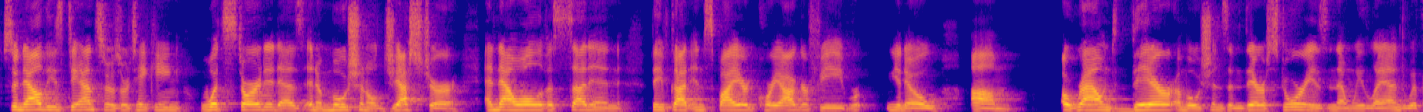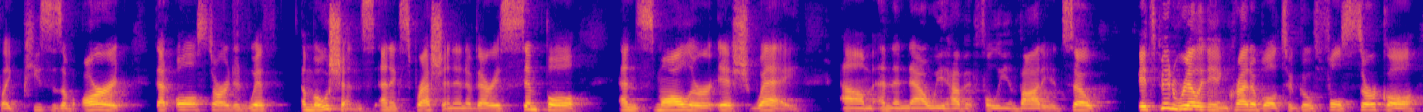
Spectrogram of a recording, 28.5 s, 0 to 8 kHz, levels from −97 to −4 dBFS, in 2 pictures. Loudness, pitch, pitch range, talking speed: -23 LUFS, 185 Hz, 170-200 Hz, 155 wpm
